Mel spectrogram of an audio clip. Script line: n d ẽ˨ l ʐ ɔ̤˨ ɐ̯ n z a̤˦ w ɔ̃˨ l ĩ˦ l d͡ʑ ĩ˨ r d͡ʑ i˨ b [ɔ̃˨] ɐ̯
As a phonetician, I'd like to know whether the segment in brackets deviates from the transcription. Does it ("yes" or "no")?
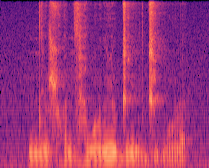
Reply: no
